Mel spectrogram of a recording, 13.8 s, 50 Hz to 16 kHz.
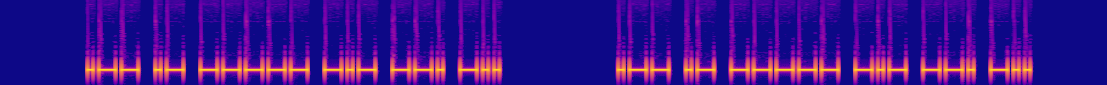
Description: Morse code, heard as a keyed tone, about 17 wpm, 700 Hz. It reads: WA0KGD WA0KGD
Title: USA Call Signs - 6 Characters - Repeated 2x - 17wpm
